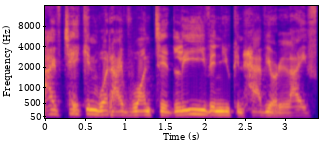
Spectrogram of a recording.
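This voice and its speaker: A booming, put-on character voice speaks at a moderate pace with ordinary pitch variation. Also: man, medium pitch for a man. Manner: booming, threatening.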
